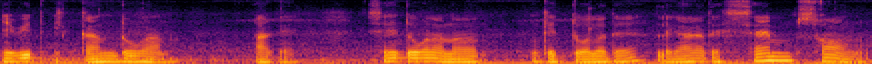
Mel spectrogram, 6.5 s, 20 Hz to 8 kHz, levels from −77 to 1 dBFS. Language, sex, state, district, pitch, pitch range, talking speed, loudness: Chakma, female, Tripura, West Tripura, 100 Hz, 95-115 Hz, 100 wpm, -18 LUFS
